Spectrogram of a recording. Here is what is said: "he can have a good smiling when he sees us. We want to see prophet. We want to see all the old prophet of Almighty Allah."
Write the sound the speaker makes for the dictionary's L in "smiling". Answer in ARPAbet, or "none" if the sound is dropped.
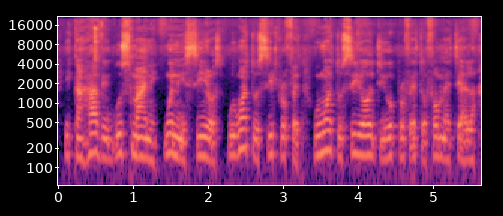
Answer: N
